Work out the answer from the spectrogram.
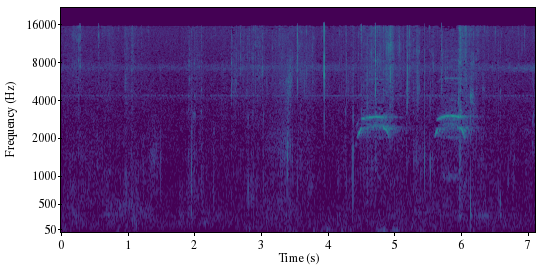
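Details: Black-collared hawk (Busarellus nigricollis) gives two drawn-out, thin, slightly hoarse calls about a second apart, each holding a high pitch, set against a hissy background with scattered clicks and rustles.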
